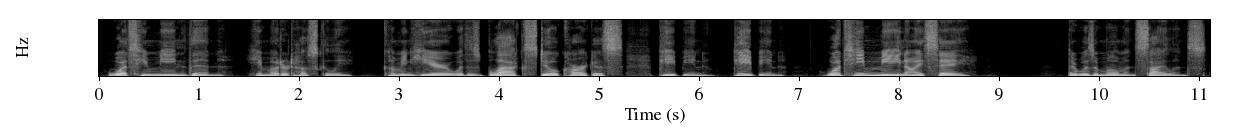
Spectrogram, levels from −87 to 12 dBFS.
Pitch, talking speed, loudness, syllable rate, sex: 195 Hz, 130 wpm, -18 LUFS, 4.6 syllables/s, female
